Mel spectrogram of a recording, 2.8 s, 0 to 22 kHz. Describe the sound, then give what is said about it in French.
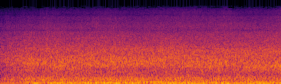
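A steady, loud wash of heavy road traffic on avenue du Général de Gaulle between Paris and La Défense, about 800,000 cars a day, engines rumbling low and tires hissing continuously as many vehicles stream past, with no pauses and no voices. “Au plus près du boucan, avenue du Général de Gaulle entre Paris et la Défense, ce flot de bagnoles, 800 000 bagnoles par jour.”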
